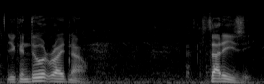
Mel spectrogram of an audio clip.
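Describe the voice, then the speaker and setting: On a grassy driving range outdoors, an older golf instructor explains his points and patiently asks the group questions. His mid-range voice swings widely in pitch at a fairly quick pace, heard through a camcorder some distance away.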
